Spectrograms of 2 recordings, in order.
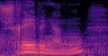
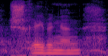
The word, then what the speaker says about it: Scheveningen: live in the Netherlands in a town called Scheveningen, which is on the coast, and which no non-Dutch native can pronounce, right? Scheveningen, it's a great word.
